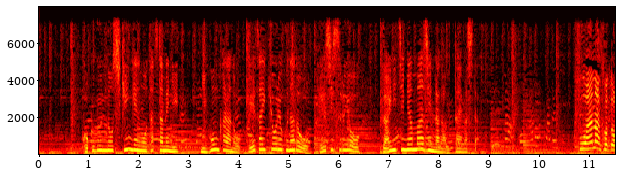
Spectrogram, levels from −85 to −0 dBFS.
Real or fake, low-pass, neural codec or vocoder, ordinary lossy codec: real; 7.2 kHz; none; none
